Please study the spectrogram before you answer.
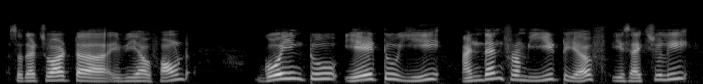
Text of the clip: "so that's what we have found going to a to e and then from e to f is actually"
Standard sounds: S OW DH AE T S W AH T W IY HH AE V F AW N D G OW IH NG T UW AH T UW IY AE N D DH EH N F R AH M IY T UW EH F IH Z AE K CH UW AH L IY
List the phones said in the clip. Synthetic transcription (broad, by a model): S OW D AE T S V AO T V IY HH AE V F AW N D G OW IH NG T UW AH T UW IY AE N D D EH N F R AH M IY T UW EH F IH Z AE K CH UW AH L IY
